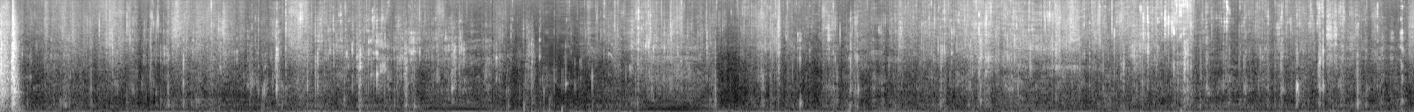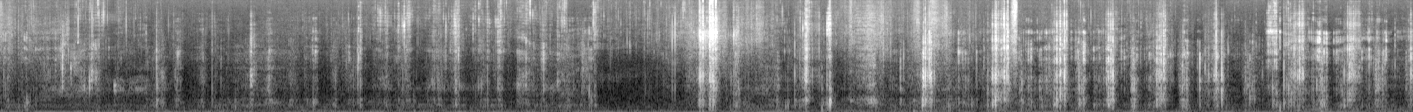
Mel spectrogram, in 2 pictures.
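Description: Close-miked chewing and biting of roasted pork knuckle: wet, clicking mouth sounds with a sharp loud click right at the start and busier, louder chewing from about two-thirds of the way in.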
